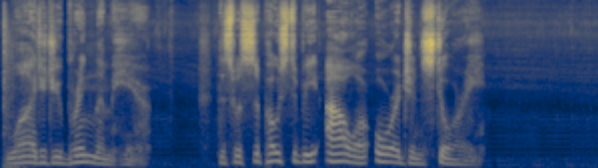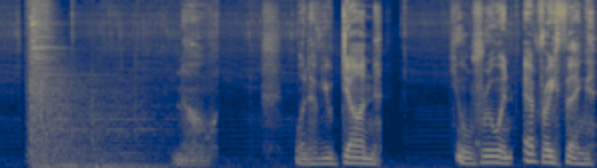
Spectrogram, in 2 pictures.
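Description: A man's voice: medium pitch, expressive, a little slow, a little hiss or hum. A young man voicing an obsessive, lovesick young male villain in a theatrical, brooding audio roleplay. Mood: panicked. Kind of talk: roleplay audio drama monologue.

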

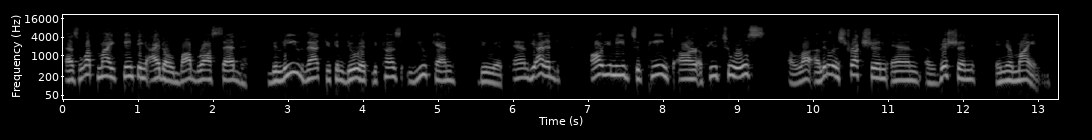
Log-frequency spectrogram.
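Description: A Filipino man speaks in a notably high voice for a male. He co-hosts casually, feeling his way through announcements with a halting delivery. The sound is dry, with hardly any room in it. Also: animated, no echo. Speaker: co-host of a school-on-the-air programme, local artist.

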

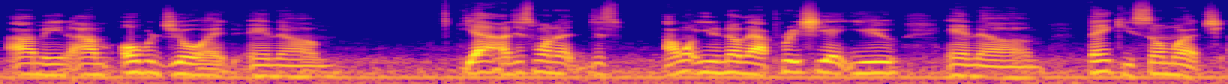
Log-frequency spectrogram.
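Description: Man, 30s, earnest upbeat vlog talk, slightly high voice, small living room, faint hum. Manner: earnest and upbeat, reads from notes with fillers. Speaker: musician addressing fans. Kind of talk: casual direct-to-camera announcement.

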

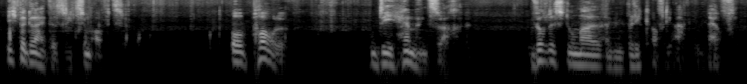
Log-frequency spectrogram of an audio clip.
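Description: Deep, bright, suave office boss. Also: male voice, expressive, measured pace, long pauses, slightly rough, full character voice. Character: smooth, courteous, busy office boss. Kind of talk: dubbed TV drama dialogue.

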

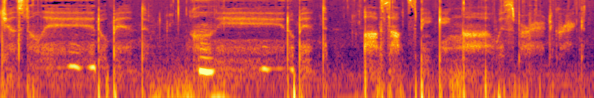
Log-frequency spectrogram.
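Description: A young adult woman whispering soothingly for an ASMR roleplay close to the microphone, with a breathy crackle that edges into soft speech. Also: high voice, steady tone. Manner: soothing, slow, reassuring. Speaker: ASMR host. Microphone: large studio microphone, very close.

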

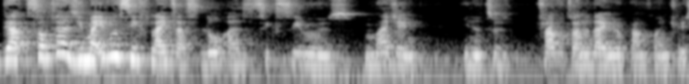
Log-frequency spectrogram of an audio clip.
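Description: Chatty Nigerian woman in a roomy living room. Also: fairly low pitch. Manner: chatty, says "like" constantly, gestures a lot. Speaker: vlogger. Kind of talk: casual talk to camera. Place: living room with a sofa, indoors. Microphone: camera in front of her. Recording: roomy sound with faint background hum.

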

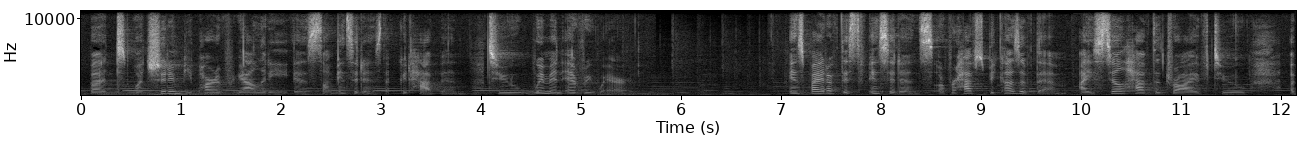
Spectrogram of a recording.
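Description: A young woman from Morocco, a data scientist, speaking earnestly in a seated interview with measured pauses and some "uh"s. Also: lowish voice, fairly bright tone, soft background music. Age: young adult. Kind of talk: corporate interview. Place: bright furnished indoor room.

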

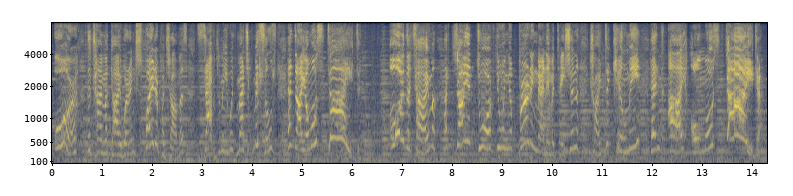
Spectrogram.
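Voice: very high-pitched, very animated, measured pace, exaggerated voice, rough recording. An actor playing a flamboyant, snarky young male elf wizard in a comic fan dub, theatrical and drawling. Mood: indignant. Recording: loud music under the voice. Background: loud music.

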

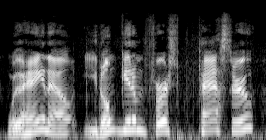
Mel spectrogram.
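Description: A middle-aged man hosting a casual fishing vlog from a boat on a lake, folksy and excitable, picked up by an action camera. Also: extremely high pitch, normal speed. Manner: excited, folksy, exclaims at catches. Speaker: fishing video host. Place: on a bass boat on a lake outdoors. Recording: outdoor wind and boat noise.

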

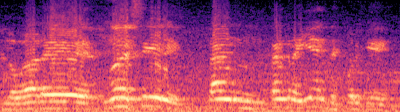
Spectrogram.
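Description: Tearful, soft-spoken poor young man. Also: sits high, background noise. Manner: quiet, halting, emotional. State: crying. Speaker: young parking attendant in a staged charity video. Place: indoor room. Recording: echoey room with music behind.

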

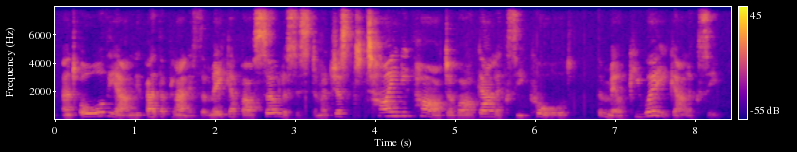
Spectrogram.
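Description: A woman in her thirties reading aloud and praying for children with deliberate, expressive phrasing. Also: medium pitch. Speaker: children's church story reader. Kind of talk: slow expressive read-aloud and prayer for children. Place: bright room at home by a window, indoors. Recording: roomy echo.

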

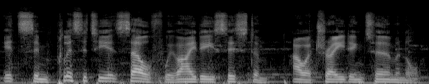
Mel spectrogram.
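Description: A middle-aged man presenting scripted instructional narration in a measured, explanatory way, posing rhetorical questions. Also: medium pitch. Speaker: presenter of an educational film. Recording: music bed behind studio voice. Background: instrumental music.

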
